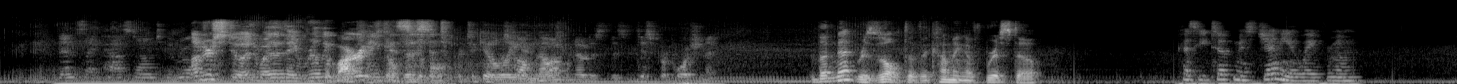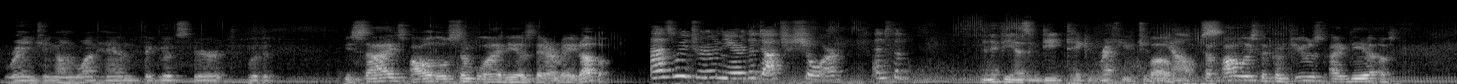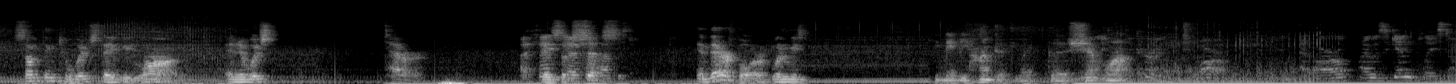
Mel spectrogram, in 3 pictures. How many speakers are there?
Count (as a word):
ten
